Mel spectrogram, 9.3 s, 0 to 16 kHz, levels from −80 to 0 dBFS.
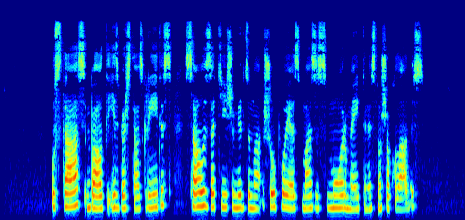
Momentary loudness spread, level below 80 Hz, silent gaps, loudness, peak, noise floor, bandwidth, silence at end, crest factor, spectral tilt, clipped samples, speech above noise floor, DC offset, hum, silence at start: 12 LU; -78 dBFS; none; -22 LUFS; -2 dBFS; -70 dBFS; 11.5 kHz; 0.85 s; 20 dB; -4.5 dB/octave; under 0.1%; 49 dB; under 0.1%; none; 1.05 s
